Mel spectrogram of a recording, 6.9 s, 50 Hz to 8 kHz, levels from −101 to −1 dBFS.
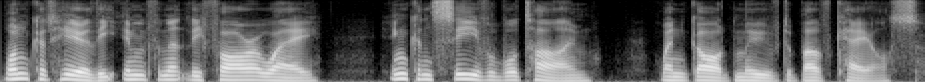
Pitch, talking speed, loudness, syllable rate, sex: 130 Hz, 110 wpm, -17 LUFS, 4.6 syllables/s, male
